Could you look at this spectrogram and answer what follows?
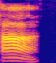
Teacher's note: हा का उच्चारण स्थान है स्वर तंत्री जो हमारा स्वर तंत्र है इसके द्वारा हा का उच्चारण किया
